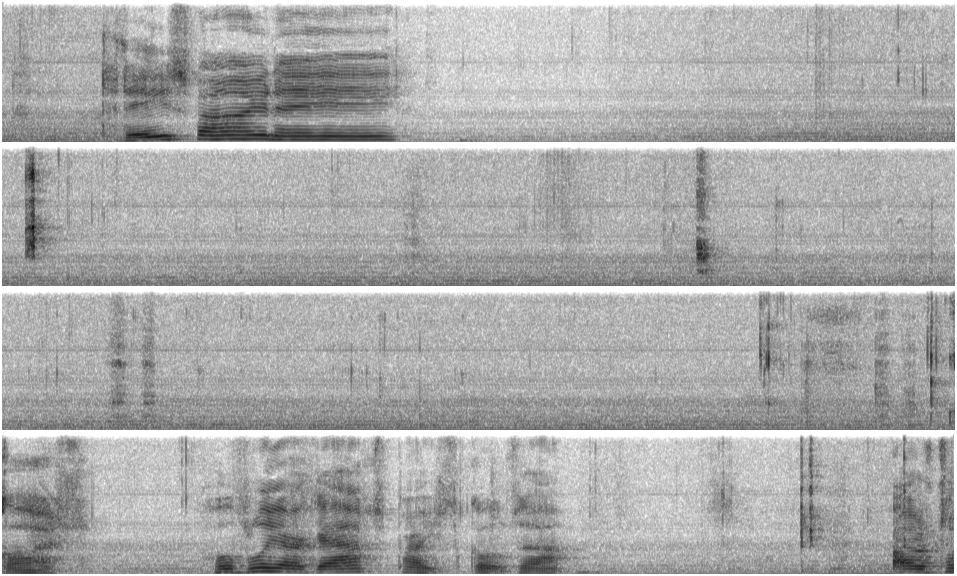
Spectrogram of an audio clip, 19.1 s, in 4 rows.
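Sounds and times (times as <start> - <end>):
steady low hum: 0.0 - 19.0
person chewing: 2.8 - 12.2, 13.2 - 14.3.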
